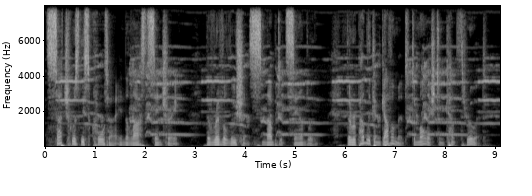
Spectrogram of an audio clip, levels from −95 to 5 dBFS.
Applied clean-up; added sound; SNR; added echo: classical method log-MMSE.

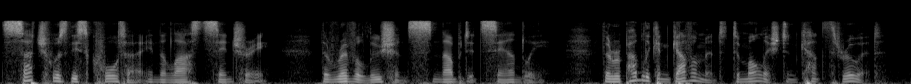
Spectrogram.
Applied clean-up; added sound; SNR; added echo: none; none; none; none.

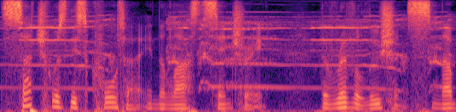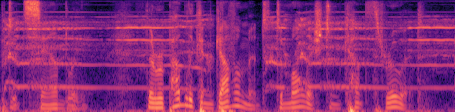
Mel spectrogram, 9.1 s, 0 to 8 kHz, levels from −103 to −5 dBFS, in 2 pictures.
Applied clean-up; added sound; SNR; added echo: none; Chicken, rooster; 9 dB; none.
